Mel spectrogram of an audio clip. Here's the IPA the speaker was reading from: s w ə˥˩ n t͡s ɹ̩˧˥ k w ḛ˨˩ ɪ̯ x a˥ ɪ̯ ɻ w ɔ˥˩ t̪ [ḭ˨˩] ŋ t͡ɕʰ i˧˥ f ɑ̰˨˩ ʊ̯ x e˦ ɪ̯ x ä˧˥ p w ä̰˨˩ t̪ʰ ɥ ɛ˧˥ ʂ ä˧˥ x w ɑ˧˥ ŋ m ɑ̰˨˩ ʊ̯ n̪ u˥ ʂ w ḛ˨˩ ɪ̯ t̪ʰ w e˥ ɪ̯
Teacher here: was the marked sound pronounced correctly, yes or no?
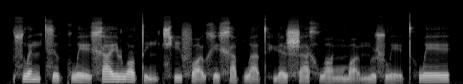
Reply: yes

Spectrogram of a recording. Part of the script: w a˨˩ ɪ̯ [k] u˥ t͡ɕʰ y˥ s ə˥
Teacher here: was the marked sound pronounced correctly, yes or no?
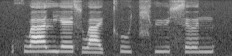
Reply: no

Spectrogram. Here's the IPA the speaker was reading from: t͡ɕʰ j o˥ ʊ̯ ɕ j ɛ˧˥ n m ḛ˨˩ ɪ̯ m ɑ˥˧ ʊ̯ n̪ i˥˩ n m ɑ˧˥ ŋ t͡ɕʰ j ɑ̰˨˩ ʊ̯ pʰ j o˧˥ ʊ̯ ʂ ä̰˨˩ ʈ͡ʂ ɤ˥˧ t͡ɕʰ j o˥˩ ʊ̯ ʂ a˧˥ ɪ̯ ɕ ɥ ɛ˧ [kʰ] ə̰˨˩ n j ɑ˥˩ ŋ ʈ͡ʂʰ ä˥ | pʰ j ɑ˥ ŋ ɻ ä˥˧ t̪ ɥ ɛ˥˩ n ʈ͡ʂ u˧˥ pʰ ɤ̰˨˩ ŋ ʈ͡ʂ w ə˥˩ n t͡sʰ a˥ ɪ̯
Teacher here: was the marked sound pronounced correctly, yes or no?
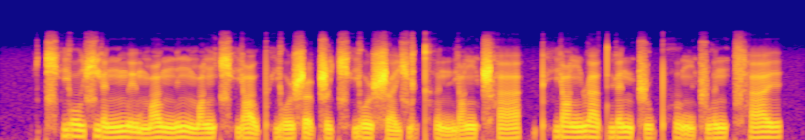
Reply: yes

